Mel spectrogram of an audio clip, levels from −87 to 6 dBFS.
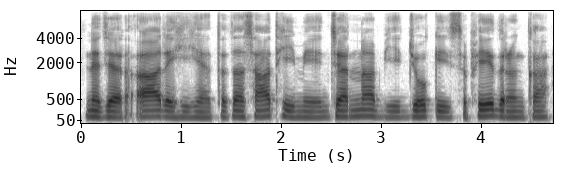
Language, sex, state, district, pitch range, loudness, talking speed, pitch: Hindi, male, Chhattisgarh, Sukma, 110-120 Hz, -17 LUFS, 190 wpm, 115 Hz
